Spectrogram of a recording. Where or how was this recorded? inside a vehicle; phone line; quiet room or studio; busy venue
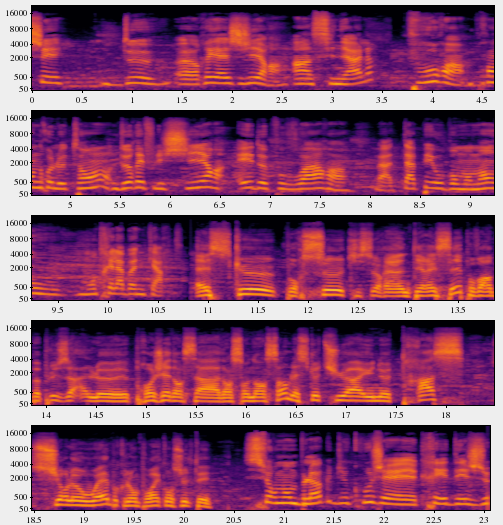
busy venue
